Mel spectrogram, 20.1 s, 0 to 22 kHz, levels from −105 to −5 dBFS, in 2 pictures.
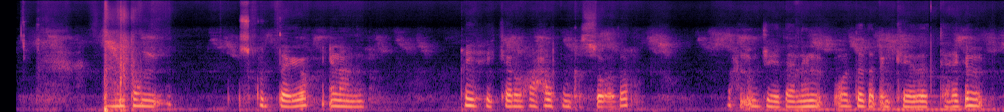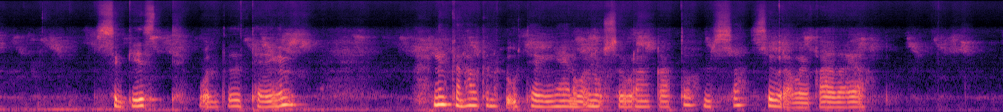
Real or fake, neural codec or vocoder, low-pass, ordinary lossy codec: fake; vocoder, 44.1 kHz, 128 mel bands, Pupu-Vocoder; none; none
